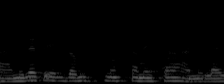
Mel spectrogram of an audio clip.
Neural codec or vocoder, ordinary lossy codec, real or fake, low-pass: none; MP3, 24 kbps; real; 5.4 kHz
